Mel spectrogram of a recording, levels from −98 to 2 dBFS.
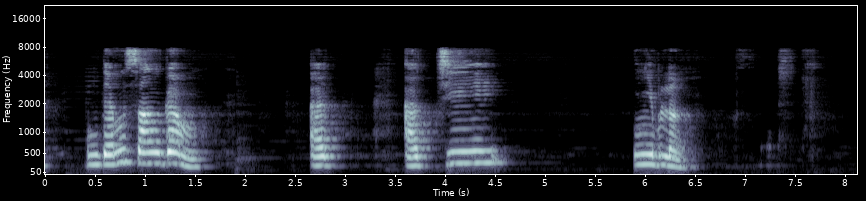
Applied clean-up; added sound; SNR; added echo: neural mask model DeepFilterNet 3.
